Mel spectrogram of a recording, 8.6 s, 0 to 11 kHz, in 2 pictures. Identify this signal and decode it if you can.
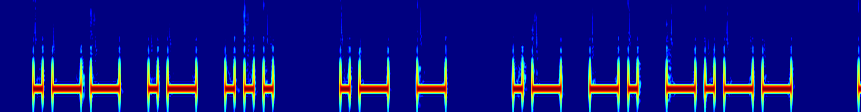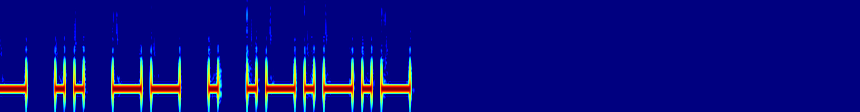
Morse code, heard as a keyed tone, about 25 wpm, 700 Hz. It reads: WAS AT ANY TIME.
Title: Sentences from Top 1500 Words 25wpm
